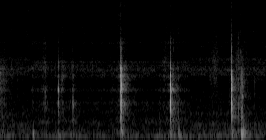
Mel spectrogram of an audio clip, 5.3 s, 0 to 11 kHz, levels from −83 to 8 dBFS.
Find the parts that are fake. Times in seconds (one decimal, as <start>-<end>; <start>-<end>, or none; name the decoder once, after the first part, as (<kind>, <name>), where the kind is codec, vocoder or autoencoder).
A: 0.6-3.8 (codec, SNAC)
